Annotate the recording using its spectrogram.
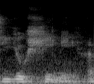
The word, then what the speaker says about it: Yoshimi: Yoshima battles the pink robots, part one. Or I think I'm saying that right. It's Yoshimi.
